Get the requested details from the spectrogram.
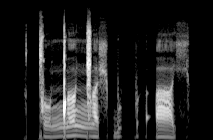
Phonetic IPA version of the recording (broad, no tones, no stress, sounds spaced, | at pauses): ǀ o ŋ͡ǃ ʌ ŋ͡ǁ a ʃ ɓ u p | ʔ a ç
